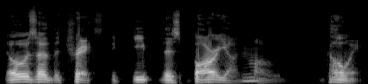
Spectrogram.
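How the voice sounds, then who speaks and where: A man's voice: fairly low pitch, slow, darkish tone, no echo, studio quality. A man voicing an ancient fox spirit mentor from a comic, grave and instructive. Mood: grave, instructing.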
